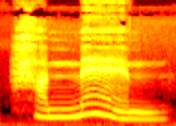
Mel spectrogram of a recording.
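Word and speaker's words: حمّام: Şimdi dinleyeceğiniz iki isimden ikincisinde M harfi şeddeli yani çift telaffuz edilmektedir. – Hamam. – Güvercin anlamında. – Hamam.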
